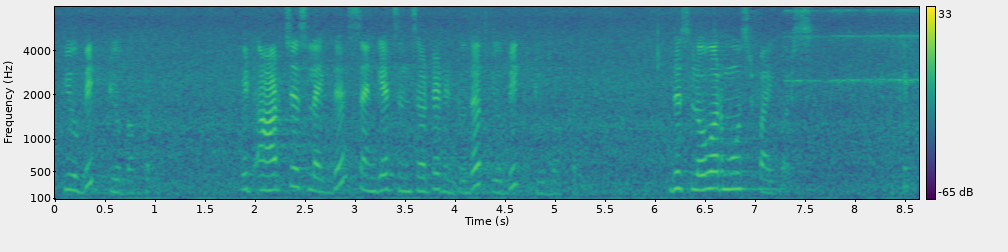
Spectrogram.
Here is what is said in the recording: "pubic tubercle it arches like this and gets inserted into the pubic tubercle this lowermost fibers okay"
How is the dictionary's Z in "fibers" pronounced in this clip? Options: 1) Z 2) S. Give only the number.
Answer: 2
